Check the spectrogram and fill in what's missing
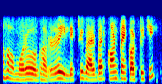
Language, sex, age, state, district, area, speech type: Odia, female, 45-60, Odisha, Sundergarh, rural, conversation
